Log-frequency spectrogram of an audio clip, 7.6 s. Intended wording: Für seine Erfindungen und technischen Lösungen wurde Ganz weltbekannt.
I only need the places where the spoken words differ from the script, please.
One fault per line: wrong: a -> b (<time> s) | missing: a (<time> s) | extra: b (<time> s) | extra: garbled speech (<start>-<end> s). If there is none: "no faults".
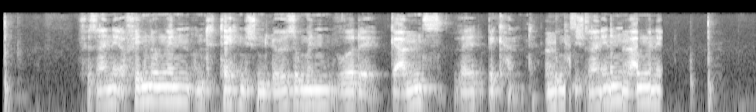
extra: garbled speech (5.4-6.6 s)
